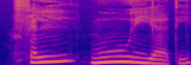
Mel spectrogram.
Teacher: آئی number two, فالموریاتی، again لام ساکن پر جھٹکا نہ ہو. فالمو مد تبعی ہے تو حرکہ لمبا، را کے نیچے کسرہ تو را باریک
